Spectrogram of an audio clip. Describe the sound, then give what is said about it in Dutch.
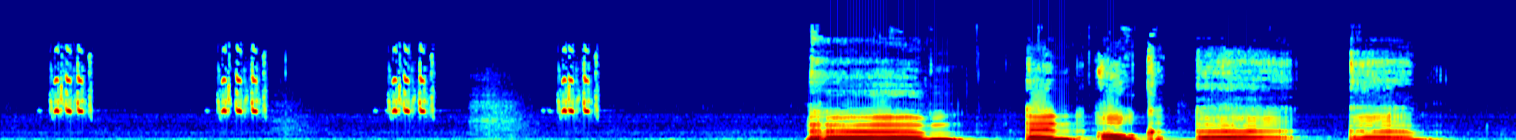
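Four short, high-pitched cricket chirps, played as a sound effect, pulse at a steady rhythm against quiet, then stop as a person begins speaking. “Ik doe even de krekels.”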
